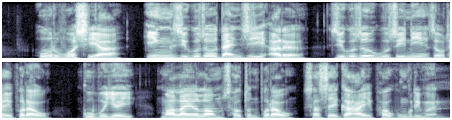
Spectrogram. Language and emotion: Bodo, neutral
